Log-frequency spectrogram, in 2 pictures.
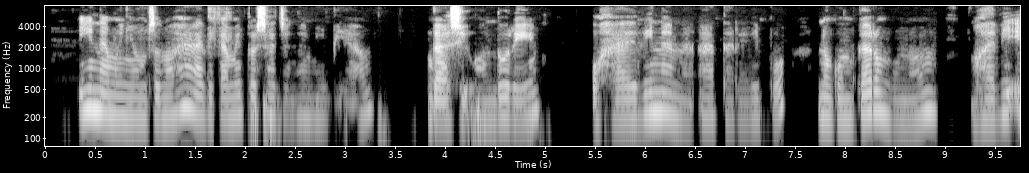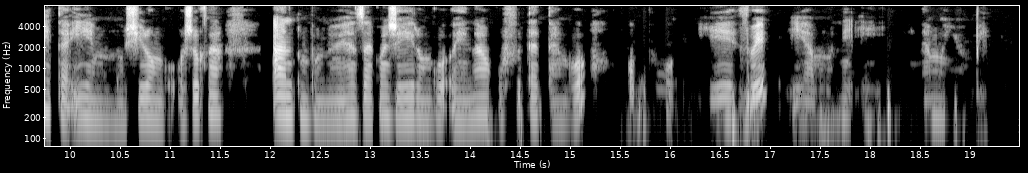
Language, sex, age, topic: Oshiwambo, male, 18-24, agriculture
